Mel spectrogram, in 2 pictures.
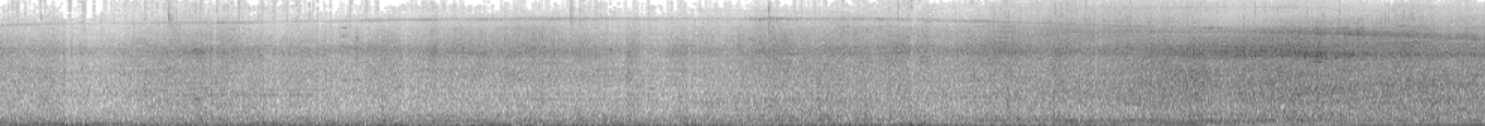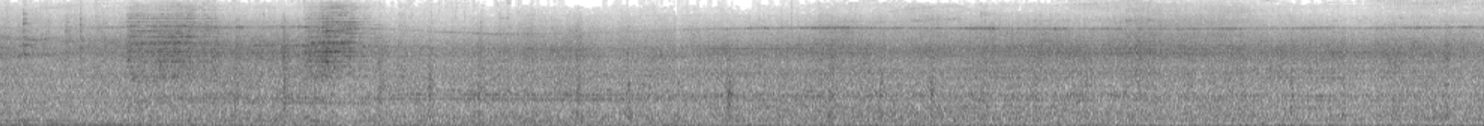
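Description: Diesel-hauled freight train rolling over a railway viaduct. The locomotive's engine runs under a heavy, continuous rumble of wheels on the rails. Thin high wheel squeal comes and goes, and a brief patch of clicking and clatter comes a little past the middle.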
